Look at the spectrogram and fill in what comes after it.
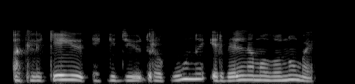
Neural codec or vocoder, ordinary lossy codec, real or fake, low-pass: none; AAC, 48 kbps; real; 5.4 kHz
